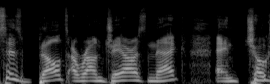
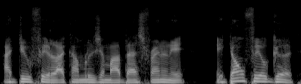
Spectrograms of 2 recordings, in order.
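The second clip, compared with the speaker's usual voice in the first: low, downcast confession; retold hurt friend, pitched well down; J R sad; 9 semitones lower than usual. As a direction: imitate a wounded friend, voice sunk low. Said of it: "J R's sad here".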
